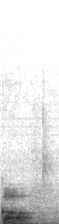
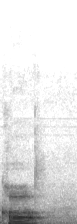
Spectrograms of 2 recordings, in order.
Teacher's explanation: अघोष अल्प प्राण क्या है, का, अघोष महाप्राण खा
